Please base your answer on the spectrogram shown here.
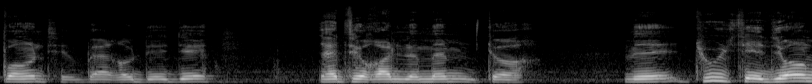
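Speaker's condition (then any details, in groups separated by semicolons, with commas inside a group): Cerebral palsy; birth injury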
